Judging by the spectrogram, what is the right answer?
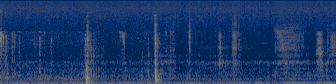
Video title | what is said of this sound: Lancia Lybra – le design , inédit en SW , élégante et pacifique | portes sont relativement rigides quand on les ferme ça sonne pas le TOC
